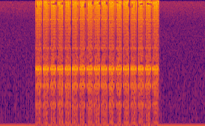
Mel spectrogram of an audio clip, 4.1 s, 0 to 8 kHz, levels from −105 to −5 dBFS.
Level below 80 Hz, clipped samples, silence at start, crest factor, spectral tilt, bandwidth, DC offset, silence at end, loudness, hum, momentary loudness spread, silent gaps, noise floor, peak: -54 dBFS; under 0.1%; 0.7 s; 14 dB; 3 dB/octave; 8 kHz; 0.1%; 0.9 s; -8 LUFS; none; 3 LU; none; -48 dBFS; 0 dBFS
